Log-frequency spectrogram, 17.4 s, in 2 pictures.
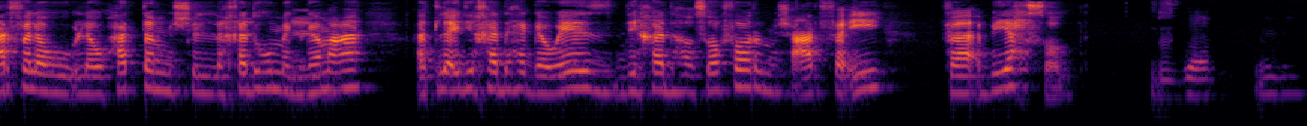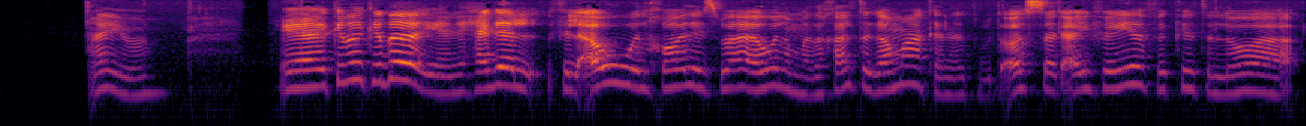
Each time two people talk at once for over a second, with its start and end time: none

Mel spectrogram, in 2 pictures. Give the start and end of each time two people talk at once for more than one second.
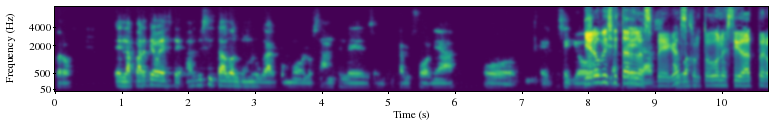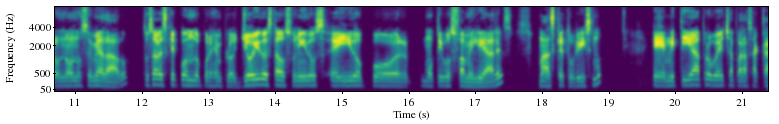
8.0-9.6

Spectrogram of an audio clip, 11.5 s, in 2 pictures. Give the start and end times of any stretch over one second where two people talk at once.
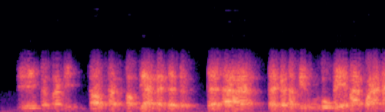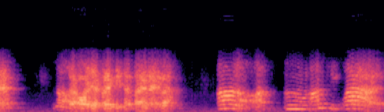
none

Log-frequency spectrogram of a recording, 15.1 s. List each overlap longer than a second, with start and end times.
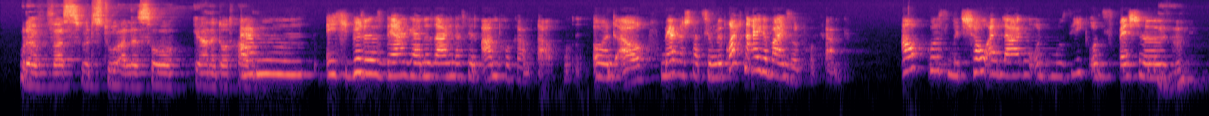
none

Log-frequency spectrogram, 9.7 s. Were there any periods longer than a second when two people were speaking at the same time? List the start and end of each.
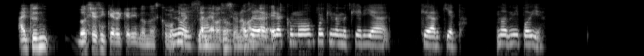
2.5-4.0

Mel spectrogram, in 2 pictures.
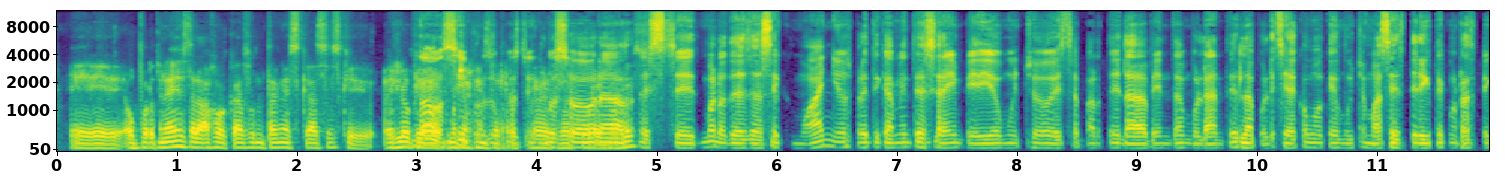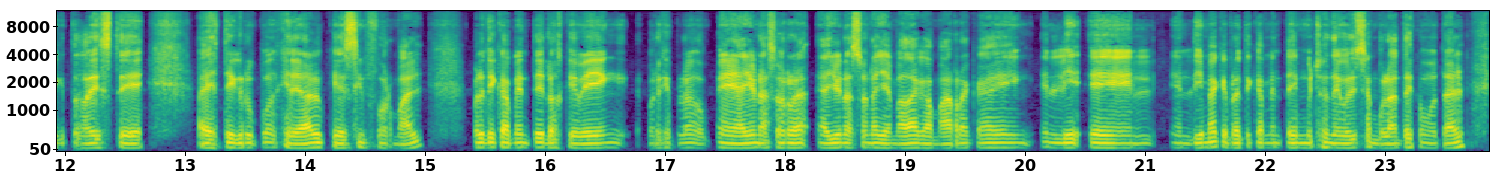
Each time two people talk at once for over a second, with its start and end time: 2.9-5.0

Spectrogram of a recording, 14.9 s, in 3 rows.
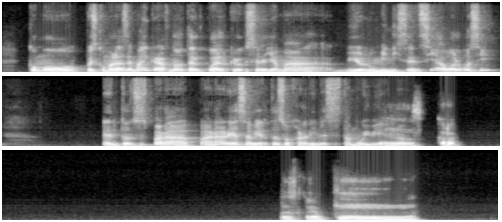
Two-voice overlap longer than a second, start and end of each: none

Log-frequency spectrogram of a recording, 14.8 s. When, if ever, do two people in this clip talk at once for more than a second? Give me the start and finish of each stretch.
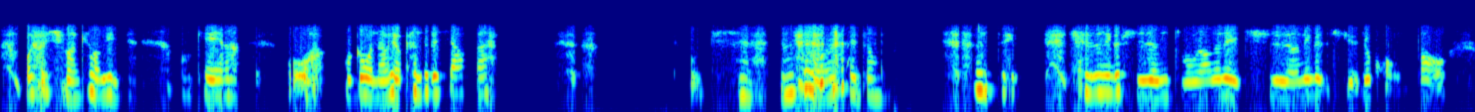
none

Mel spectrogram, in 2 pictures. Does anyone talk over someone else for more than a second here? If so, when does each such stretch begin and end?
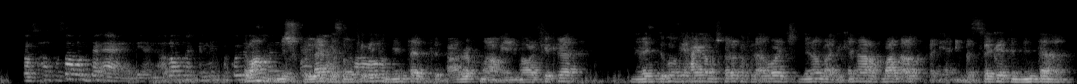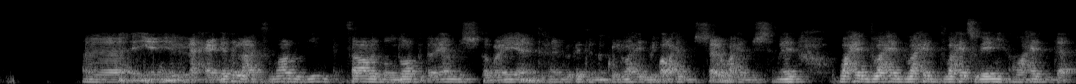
2.4-3.9

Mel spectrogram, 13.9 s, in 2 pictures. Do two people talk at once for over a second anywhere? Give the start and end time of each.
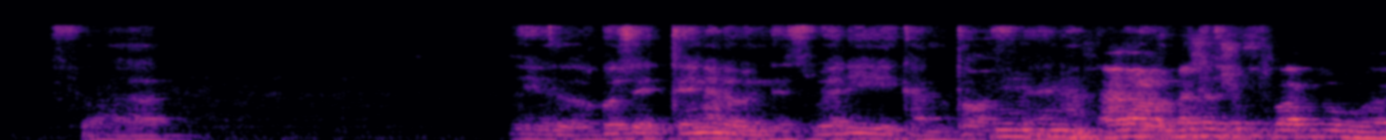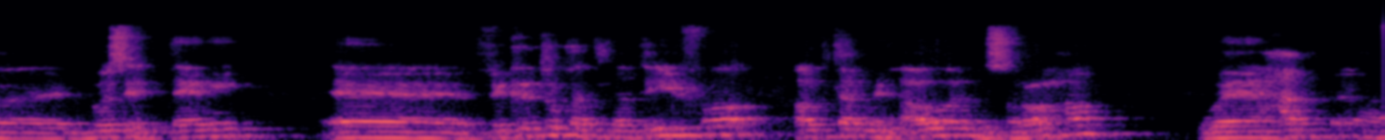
5.0-6.3

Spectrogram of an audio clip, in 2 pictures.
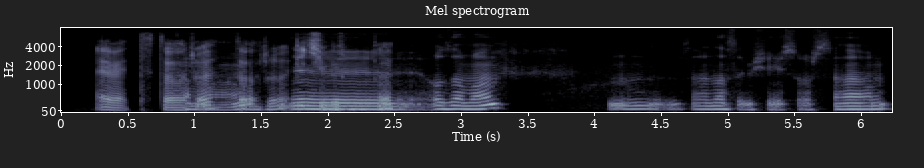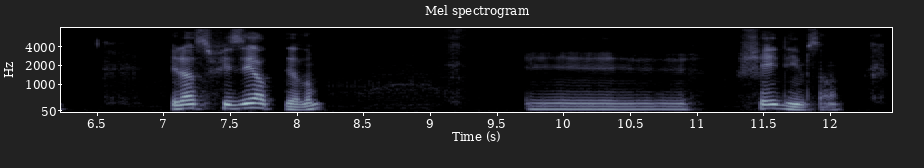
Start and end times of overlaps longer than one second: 0.9-2.5

